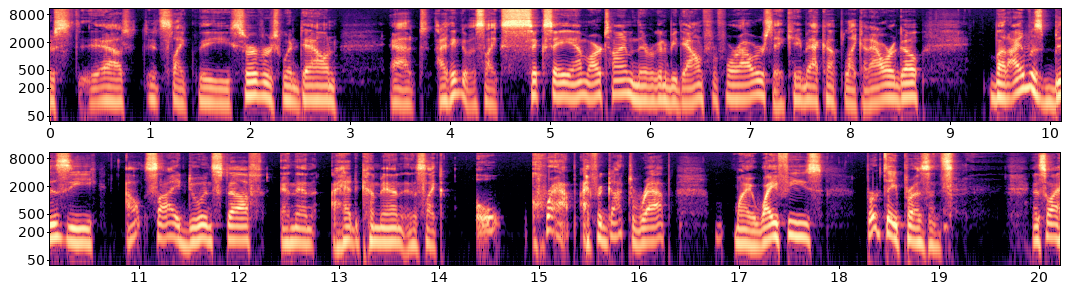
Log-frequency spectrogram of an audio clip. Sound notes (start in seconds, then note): none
